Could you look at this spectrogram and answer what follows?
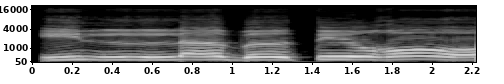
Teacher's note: Ba ini qalqalah sughra, lantunan yang kecil, lantunan yang lemah.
